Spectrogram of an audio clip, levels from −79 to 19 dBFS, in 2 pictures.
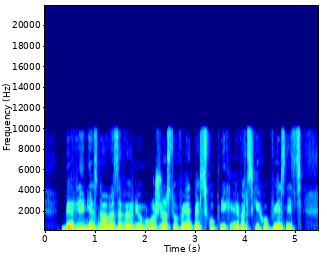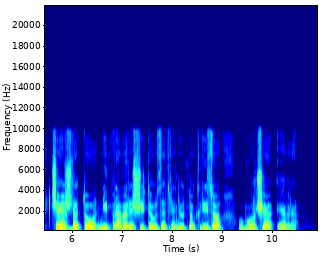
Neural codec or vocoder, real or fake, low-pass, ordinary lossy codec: vocoder, 22.05 kHz, 80 mel bands, WaveNeXt; fake; 9.9 kHz; none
